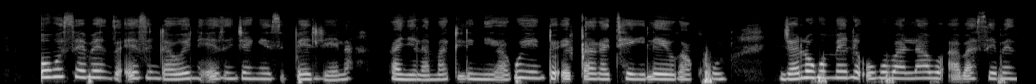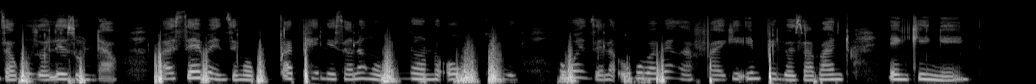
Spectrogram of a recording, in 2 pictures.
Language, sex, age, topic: North Ndebele, female, 25-35, health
